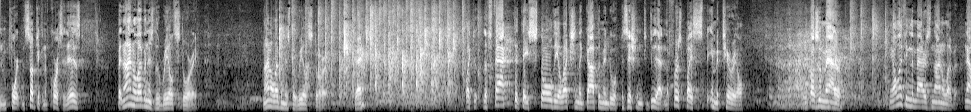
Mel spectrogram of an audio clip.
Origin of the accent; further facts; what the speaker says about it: Chicago, Illinois, United States; including Mayor Daley from my hometown of Chicago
